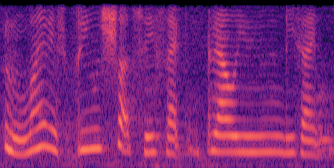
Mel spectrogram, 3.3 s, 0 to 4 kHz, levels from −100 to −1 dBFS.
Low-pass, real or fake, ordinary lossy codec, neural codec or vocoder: 3.6 kHz; fake; none; codec, 16 kHz, 0.5 kbps, FunCodec, trained on Chinese and English, 25 frames a second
